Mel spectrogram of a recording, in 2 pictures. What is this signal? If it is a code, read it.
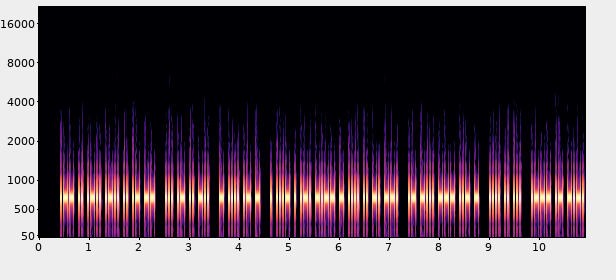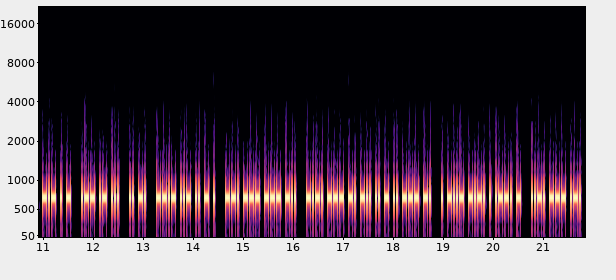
Morse code, heard as a keyed tone, about 40 wpm, 700 Hz. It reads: WILLIAM SAID THAT EVERYTHING ABOUT HIS JACKET WAS IN QUITE GOOD CONDITION EXCEPT FOR
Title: Pangram Challenge v2 - 40wpm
